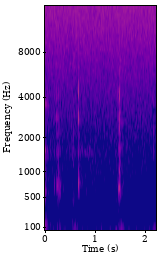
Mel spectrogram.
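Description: Near silence with three faint, irregular clicks from a computer mouse's scroll wheel being turned.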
